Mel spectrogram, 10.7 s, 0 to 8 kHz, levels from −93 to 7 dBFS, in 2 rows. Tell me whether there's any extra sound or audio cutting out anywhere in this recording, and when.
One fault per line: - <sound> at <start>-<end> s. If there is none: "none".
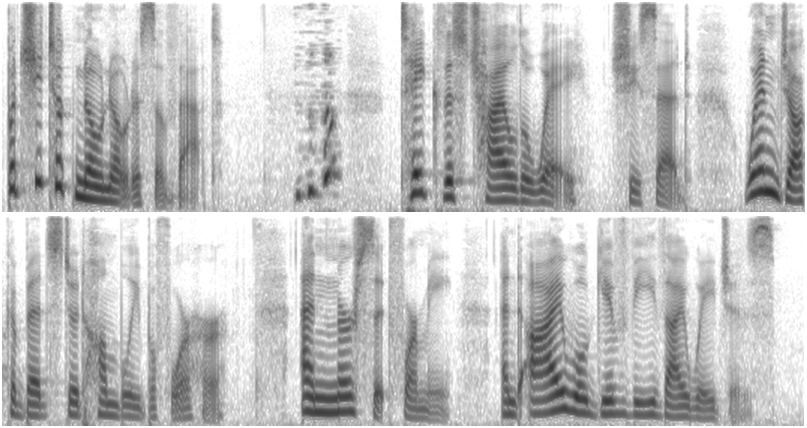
- laugh at 2.0-2.3 s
